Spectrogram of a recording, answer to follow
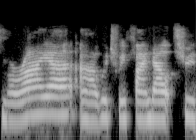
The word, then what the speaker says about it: Maria: birth of modern meteorology which if you read it initially you think maria it actually is pronounced mariah which we find out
